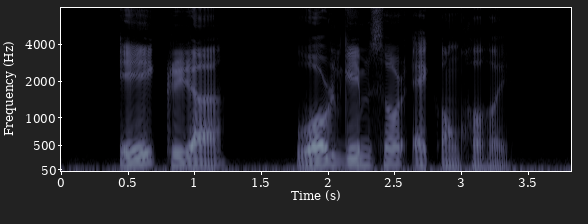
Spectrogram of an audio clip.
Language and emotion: Assamese, neutral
